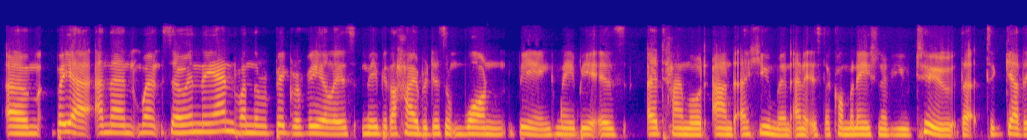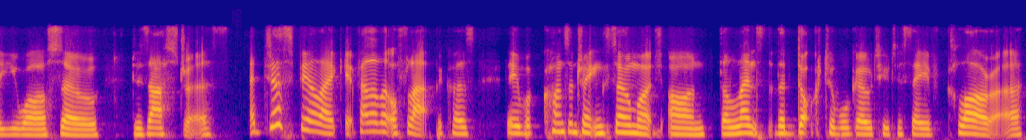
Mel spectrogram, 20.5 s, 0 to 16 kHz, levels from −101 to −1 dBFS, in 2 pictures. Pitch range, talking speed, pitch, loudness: 160-195 Hz, 205 wpm, 170 Hz, -20 LUFS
